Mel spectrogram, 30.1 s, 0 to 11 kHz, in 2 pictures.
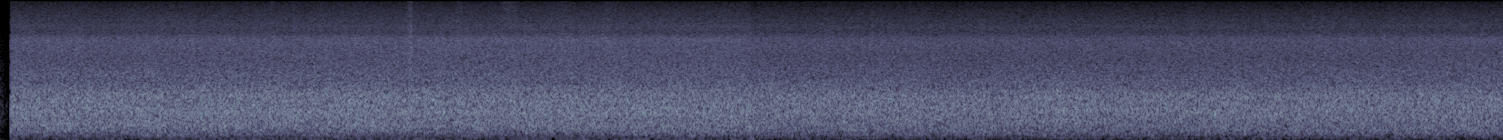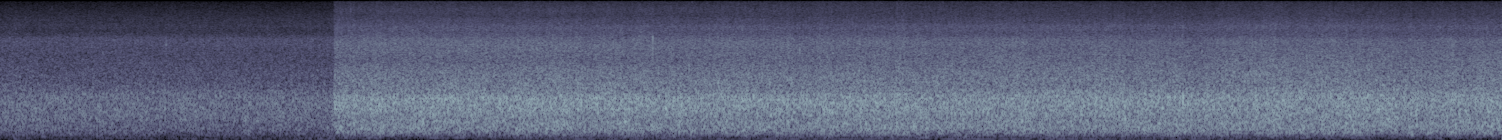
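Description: Mountain stream running over rocks and riffles, a steady rush of water. About 18 seconds in it cuts suddenly to a louder stretch of white-water rapids.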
